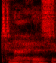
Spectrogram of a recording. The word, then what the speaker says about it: tinnitus: Tinnitus or tinnitus. Like can we agree on pronouncing things one way, guys? I like pronouncing it tinnitus.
